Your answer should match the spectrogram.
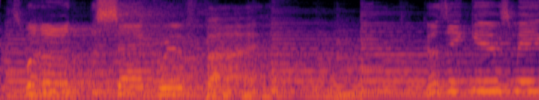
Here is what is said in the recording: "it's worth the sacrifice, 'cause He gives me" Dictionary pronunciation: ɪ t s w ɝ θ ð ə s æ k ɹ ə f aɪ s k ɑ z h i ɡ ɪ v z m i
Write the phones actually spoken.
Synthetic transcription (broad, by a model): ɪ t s w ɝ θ ð ə s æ k ɹ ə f aɪ s k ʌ z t ɡ ɪ v z m i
